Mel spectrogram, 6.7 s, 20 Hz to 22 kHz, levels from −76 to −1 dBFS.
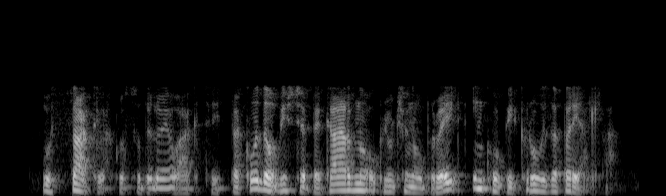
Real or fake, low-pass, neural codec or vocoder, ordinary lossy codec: fake; 3.6 kHz; codec, 16 kHz, 8 kbps, FunCodec, trained on LibriTTS, 25 frames a second; none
